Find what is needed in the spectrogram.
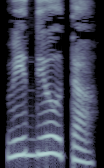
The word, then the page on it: ವಿದ್ಯೋತ: vidyōta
